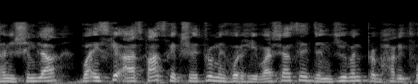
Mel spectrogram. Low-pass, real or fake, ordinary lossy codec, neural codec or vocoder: none; fake; none; codec, 16 kHz, 2 kbps, FreqCodec, larger model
